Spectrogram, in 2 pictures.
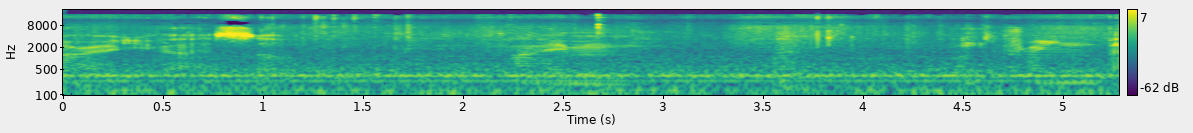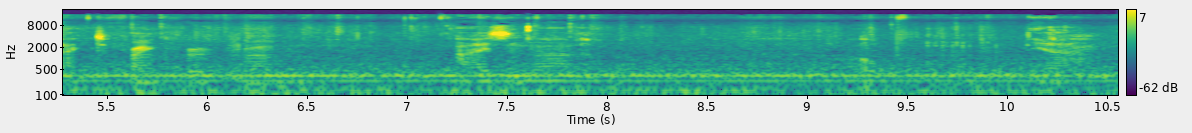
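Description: Cabin noise of a moving ICE train: a steady low rumble with an even hum from the running train.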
